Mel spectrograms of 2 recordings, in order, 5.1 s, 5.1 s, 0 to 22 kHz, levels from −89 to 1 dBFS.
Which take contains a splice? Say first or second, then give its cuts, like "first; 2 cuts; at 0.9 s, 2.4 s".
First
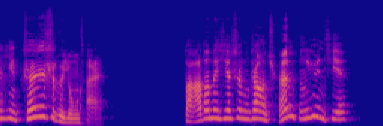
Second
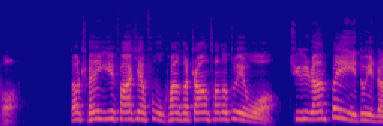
second; 1 cut; at 3.7 s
